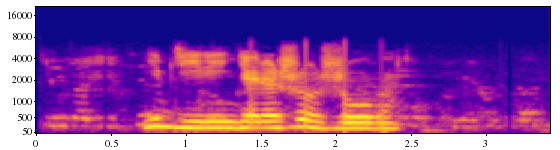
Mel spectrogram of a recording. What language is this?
Kinyarwanda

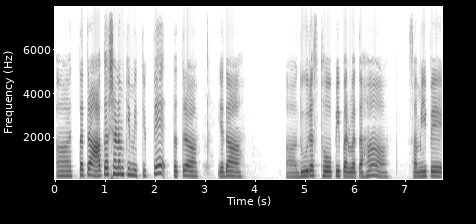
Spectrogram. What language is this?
Sanskrit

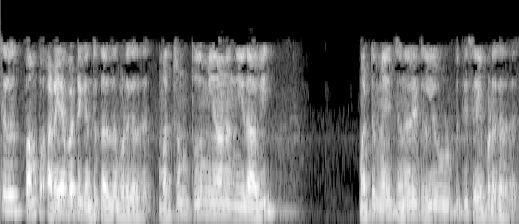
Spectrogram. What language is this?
Tamil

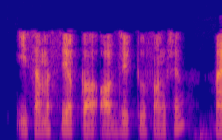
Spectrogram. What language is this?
Telugu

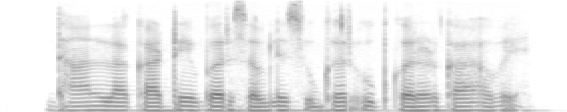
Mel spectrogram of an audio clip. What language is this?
Chhattisgarhi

